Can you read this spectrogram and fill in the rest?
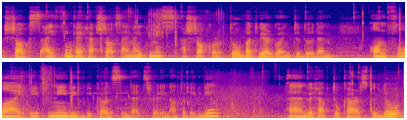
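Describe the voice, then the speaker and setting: Low, gravelly non-native male game commentator. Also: warm tone, slight background noise. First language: not English. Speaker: gaming video host. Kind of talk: casual playthrough commentary.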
